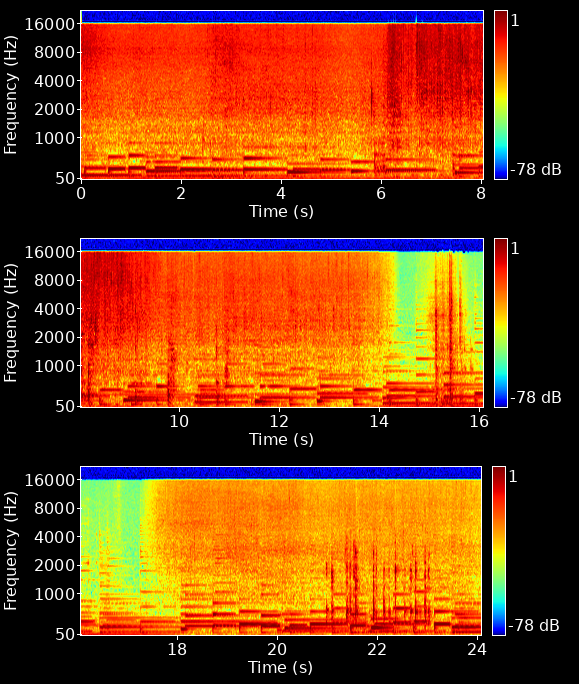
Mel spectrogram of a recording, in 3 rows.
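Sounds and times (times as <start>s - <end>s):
vegetables sizzling in oil: 0.0s - 14.2s, 17.2s - 24.0s
background music: 0.0s - 24.0s
wooden spatula scraping a pan: 5.8s - 6.5s, 7.8s - 10.0s, 10.7s - 11.2s.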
